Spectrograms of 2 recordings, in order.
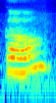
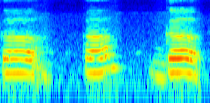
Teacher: ठीक है, जब आप क का उच्चारण कर रहे हैं तो ये वर्ण आपका एकदम से उच्चारित हो रहा है, अर्थात इसमें कंपन नहीं हो रहा है। लेकिन जब हम ग वर्ण का उच्चारण करें तो हल्का सा हमें कंपन महसूस हो रहा है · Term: सघोष वर्ण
